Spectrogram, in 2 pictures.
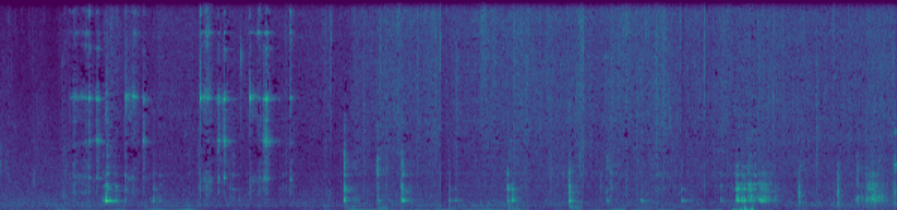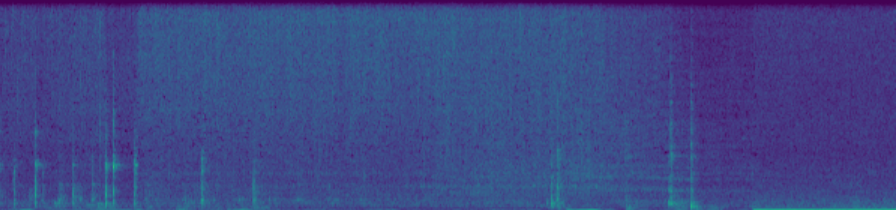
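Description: A spoon stirring thick corn batter in a stainless steel bowl, clinking against the metal, then shallots, garlic and diced carrots sizzling in oil in a nonstick wok while a spatula scrapes and taps. There is one heavy thump about ten seconds in, and the sizzle grows steadier and louder in the second half.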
